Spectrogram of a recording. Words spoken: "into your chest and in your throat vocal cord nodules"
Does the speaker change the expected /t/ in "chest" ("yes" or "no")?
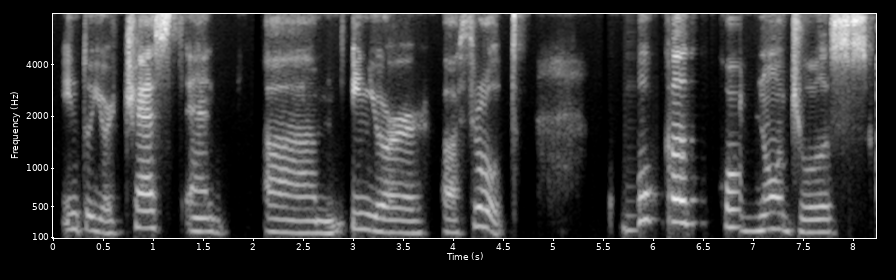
no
